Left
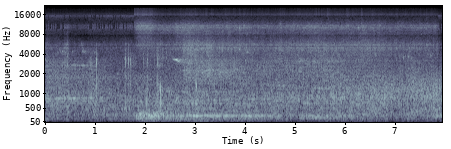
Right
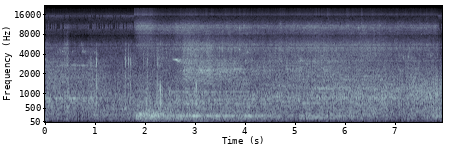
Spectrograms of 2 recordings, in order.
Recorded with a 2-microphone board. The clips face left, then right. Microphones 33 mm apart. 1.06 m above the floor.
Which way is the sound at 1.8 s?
25° right (ahead or behind).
